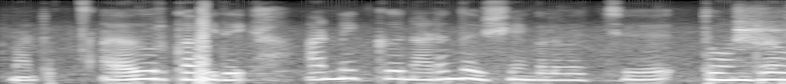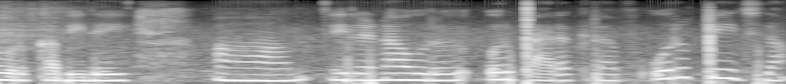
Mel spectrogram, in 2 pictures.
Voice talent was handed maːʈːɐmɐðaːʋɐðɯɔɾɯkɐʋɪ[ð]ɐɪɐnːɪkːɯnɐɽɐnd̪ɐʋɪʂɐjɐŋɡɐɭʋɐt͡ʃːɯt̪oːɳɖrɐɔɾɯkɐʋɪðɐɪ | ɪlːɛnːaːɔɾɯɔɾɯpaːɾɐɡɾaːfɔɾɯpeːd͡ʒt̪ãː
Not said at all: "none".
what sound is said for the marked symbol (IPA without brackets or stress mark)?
ð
